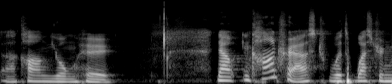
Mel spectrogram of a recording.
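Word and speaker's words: 강용흘: Young Hil Kang was how he spelled his name in English. In Korean, his name would be pronounced Kang Yong-ho.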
